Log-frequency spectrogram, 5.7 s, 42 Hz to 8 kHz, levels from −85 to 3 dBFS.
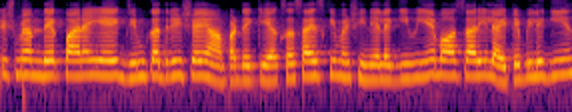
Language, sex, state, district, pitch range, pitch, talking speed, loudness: Hindi, female, Uttar Pradesh, Budaun, 205-235 Hz, 230 Hz, 295 wpm, -17 LUFS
